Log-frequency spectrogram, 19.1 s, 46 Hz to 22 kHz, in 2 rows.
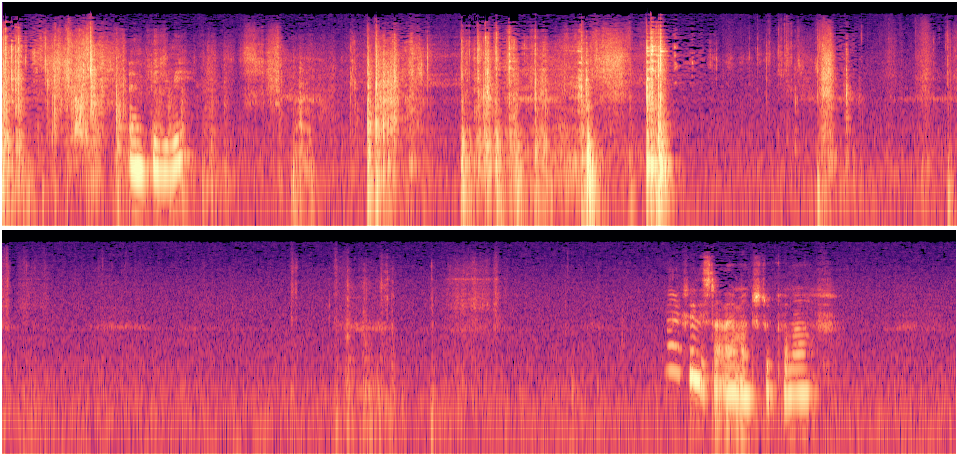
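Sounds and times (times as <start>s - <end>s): tools clattering on desk: 0.0s - 0.3s, 3.6s - 7.2s
paper rustling: 0.0s - 4.3s.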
